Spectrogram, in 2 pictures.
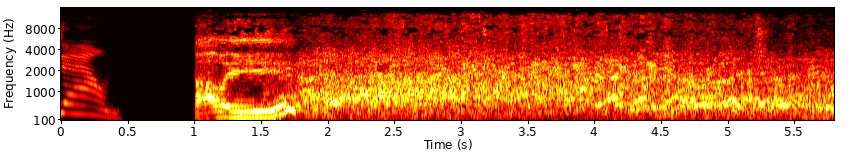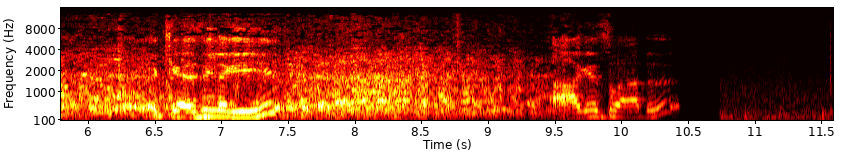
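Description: A young man talks with animation through a handheld microphone.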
